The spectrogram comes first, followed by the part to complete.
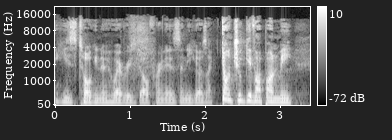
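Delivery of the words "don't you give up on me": raised, utterly intense, dramatic delivery. Quoting a Rob Lowe film line to a girlfriend: intensely imitating Rob Lowe.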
